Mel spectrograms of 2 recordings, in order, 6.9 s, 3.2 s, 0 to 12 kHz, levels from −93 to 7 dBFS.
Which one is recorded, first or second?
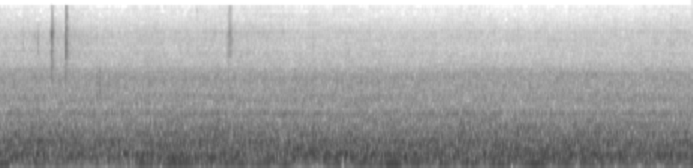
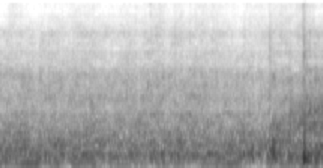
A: first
